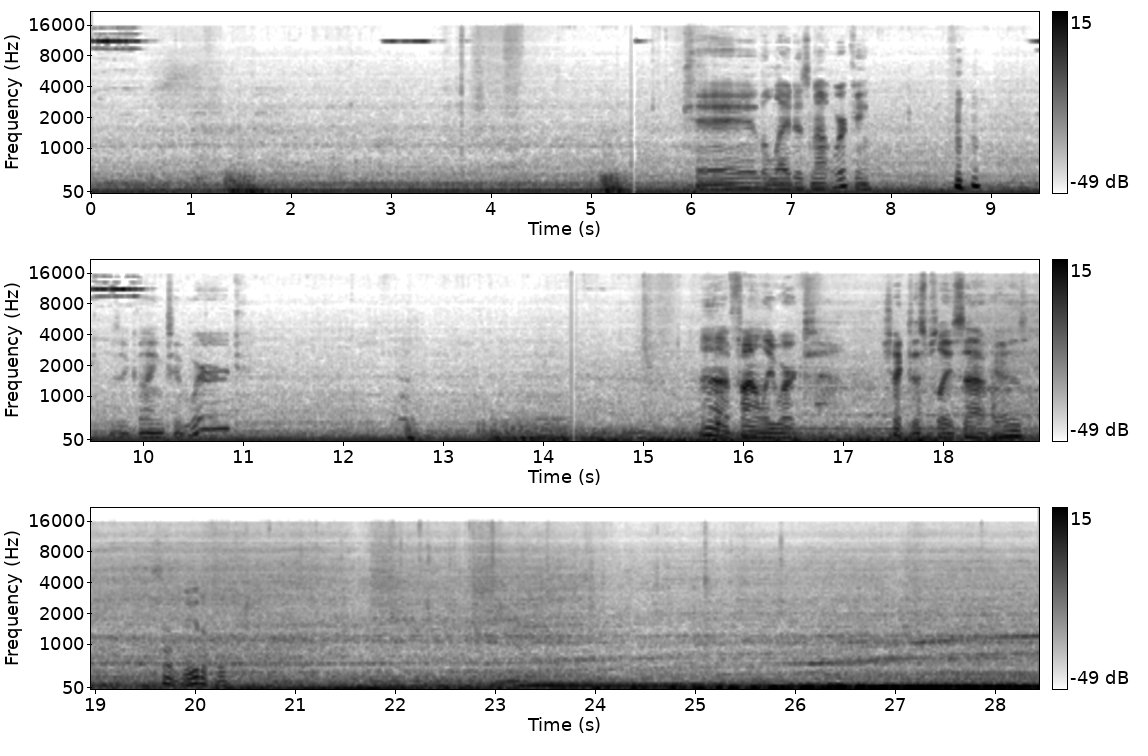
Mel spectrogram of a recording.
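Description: A car engine hums with a low road rumble as the car drives along.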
